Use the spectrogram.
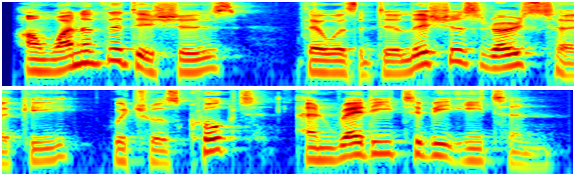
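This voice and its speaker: A man reading a children's fairy tale aloud as a bedtime storyteller, in a simple, deliberate way. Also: medium pitch, a bit bright.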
